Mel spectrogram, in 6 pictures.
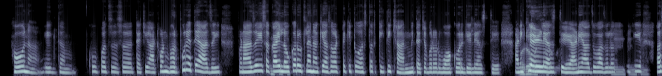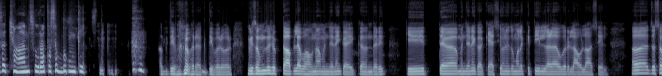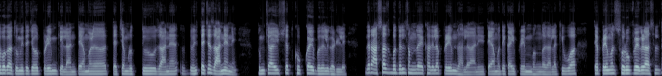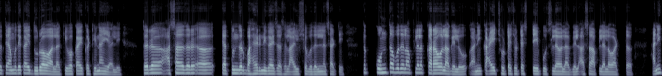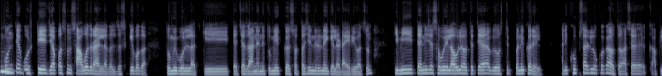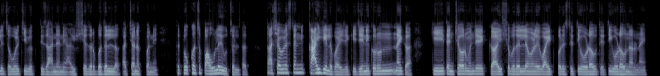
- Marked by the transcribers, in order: in English: "वॉकवर"; chuckle; laughing while speaking: "असं भुंकलं असता"; other background noise; in English: "स्टेप"; in English: "डायरी"
- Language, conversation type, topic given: Marathi, podcast, प्रेमामुळे कधी तुमचं आयुष्य बदललं का?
